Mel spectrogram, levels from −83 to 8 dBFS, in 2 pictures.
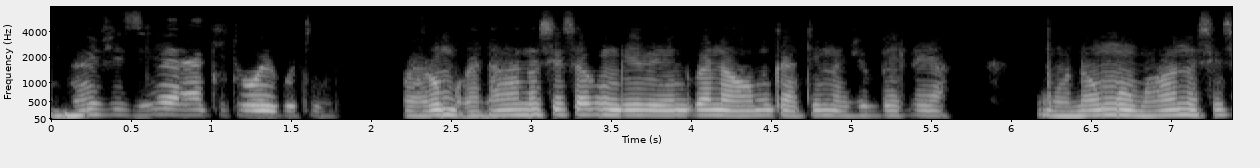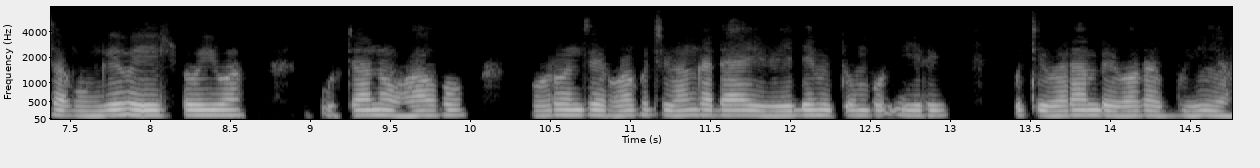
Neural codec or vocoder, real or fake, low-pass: vocoder, 44.1 kHz, 128 mel bands every 256 samples, BigVGAN v2; fake; 7.2 kHz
